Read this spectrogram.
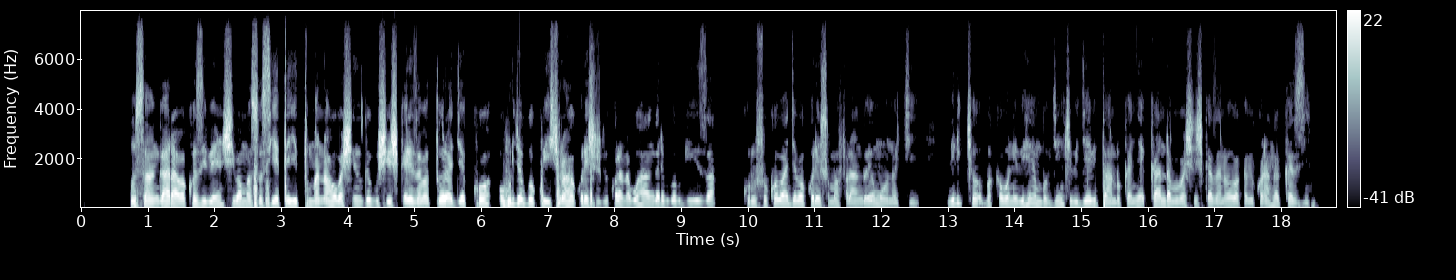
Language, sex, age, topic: Kinyarwanda, male, 18-24, finance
